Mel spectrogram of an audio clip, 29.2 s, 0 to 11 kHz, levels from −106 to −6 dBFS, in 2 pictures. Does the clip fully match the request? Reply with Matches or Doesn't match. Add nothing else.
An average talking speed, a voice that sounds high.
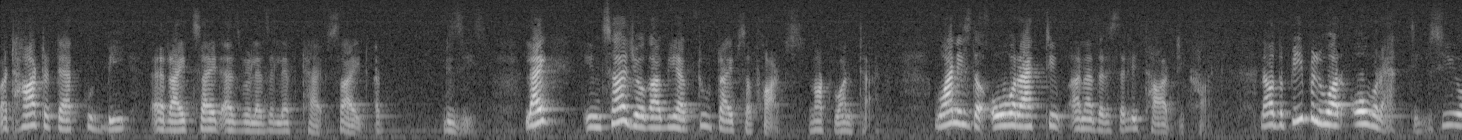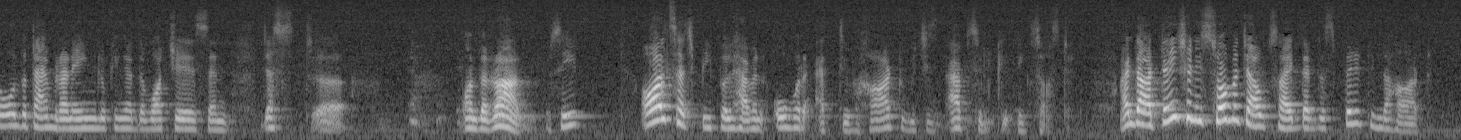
Matches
